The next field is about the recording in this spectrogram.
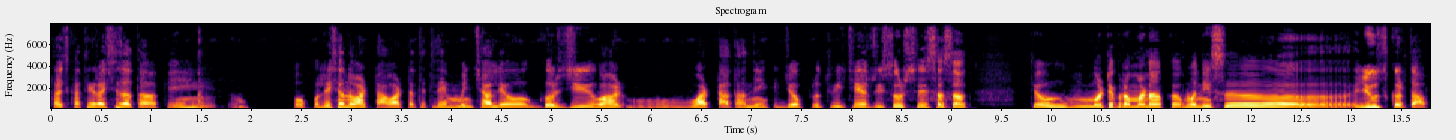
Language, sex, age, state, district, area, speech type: Goan Konkani, male, 45-60, Goa, Canacona, rural, spontaneous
